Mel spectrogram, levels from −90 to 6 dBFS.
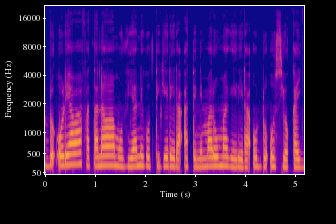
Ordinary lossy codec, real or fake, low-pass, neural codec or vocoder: none; real; 19.8 kHz; none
